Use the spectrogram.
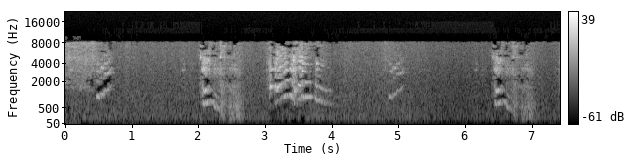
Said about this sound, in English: Not to be outdone, my other dog was clearly dreaming too.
